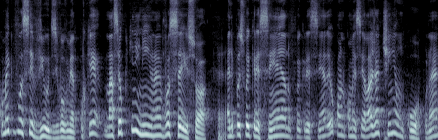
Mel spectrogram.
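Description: Speaking at a moderate pace with hardly any pauses, a man uses a high pitch and lively intonation over noticeable background noise. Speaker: podcast host. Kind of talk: interview. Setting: studio.

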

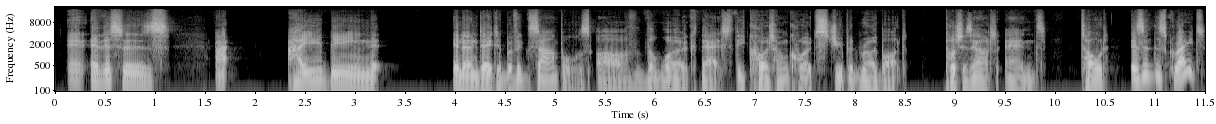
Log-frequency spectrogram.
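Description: In a very clean, dry and close recording with a silent background and no echo, a man with a New Zealand accent speaks at a fairly low pitch and fairly slow pace, with very wide pitch swings and long, frequent pauses. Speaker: podcast host. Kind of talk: casual chat. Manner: animated.

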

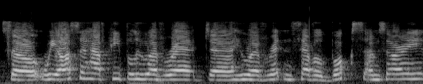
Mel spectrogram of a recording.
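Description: A woman speaks in a German accent at a fairly high pitch. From Germany. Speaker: travel business owner and life coach. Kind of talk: interview.

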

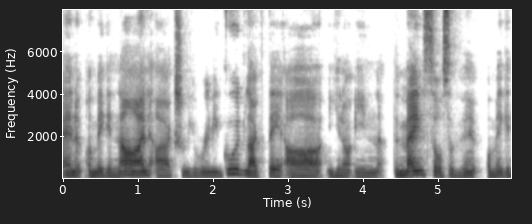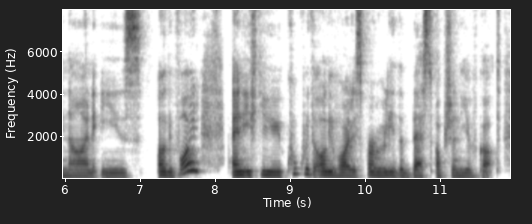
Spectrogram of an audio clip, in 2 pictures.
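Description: Speaking at a moderate pace, a woman with a slight French accent has a very deep, low pitch. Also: fairly even intonation. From France. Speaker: health coach and podcast host. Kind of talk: solo podcast monologue.

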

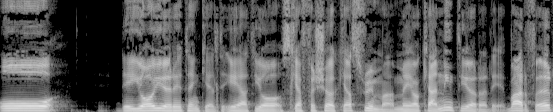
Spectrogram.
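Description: With fairly even intonation, a man with a fairly high pitch speaks at a moderate pace. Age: 30s. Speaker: streamer. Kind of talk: casual chat.

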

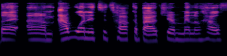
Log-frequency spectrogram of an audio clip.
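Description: A plain, everyday voice at a fairly quick pace, dry and close with no echo. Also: woman. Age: 50s. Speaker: podcast co-host and business owner. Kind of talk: casual chat.

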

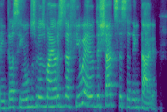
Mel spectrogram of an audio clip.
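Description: Against a quiet background, a woman talks in a normal speaking voice, fairly high in pitch, with fairly even intonation. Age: 30s. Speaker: mother sharing life story. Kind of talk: interview testimony.

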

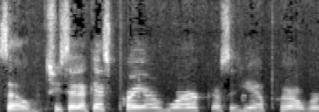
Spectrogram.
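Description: A woman's voice with ordinary pitch variation, dry and close with no echo, over a quiet background. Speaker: podcast co-host. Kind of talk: casual chat.

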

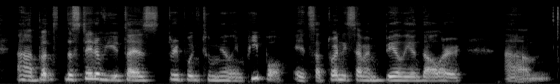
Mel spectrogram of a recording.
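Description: A woman with a Mexican accent speaks fairly quickly at a medium pitch with vocal fry, in a very clean recording with a silent background. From Mexico. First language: Spanish. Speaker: state senator. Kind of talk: interview.

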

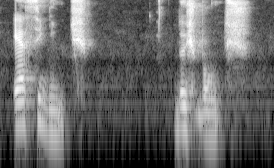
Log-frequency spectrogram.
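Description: A woman is speaking. Her pace is fairly slow. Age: 30s. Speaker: podcast host. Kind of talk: casual solo monologue. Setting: home living room.

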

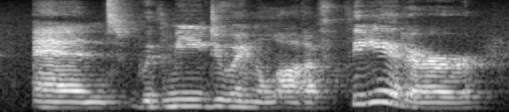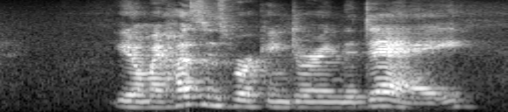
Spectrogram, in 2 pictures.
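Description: A woman's fairly low voice at a moderate pace, with ordinary pitch variation, audible room echo and noticeable background noise. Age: 40s. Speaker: actress. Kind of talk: recorded interview answers. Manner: hesitant with frequent fillers.

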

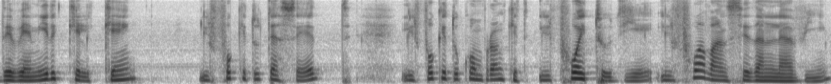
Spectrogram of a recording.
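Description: A woman's very deep, low voice, dark and mellow in tone, with a Spanish accent, lively intonation and a very slow pace. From Colombia, Cartagena. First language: Spanish (speaking French). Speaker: public health director, physician. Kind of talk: interview. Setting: live podcast with audience.

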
